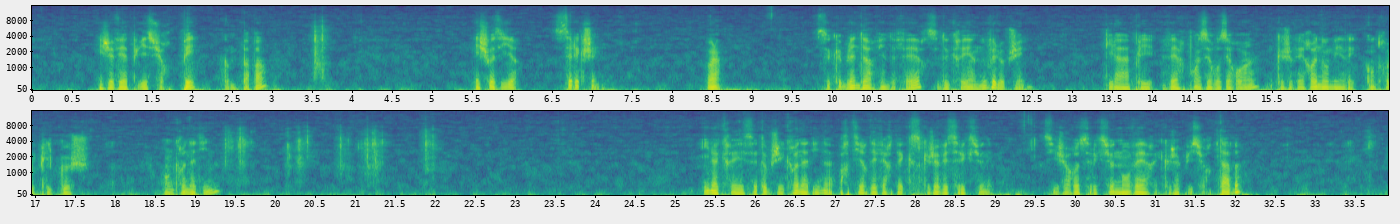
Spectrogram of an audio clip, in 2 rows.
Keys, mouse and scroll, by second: 3.6 p, 12.0 click, 17.6 ctrl+click, 23.6 click, 25.8 click, 26.6 click, 27.2-27.8 scroll down 4, 28.0 middle click, 31.8 Tab, 33.7 shift+middle click.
